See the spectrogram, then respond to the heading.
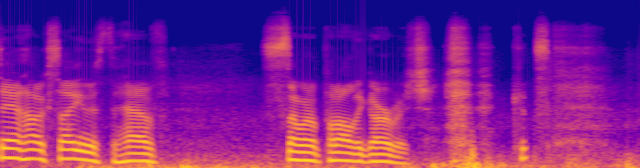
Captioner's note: chuckling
